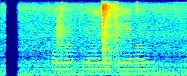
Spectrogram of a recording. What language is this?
Nepali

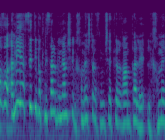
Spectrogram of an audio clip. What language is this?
Hebrew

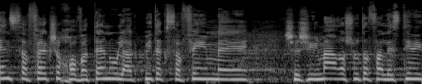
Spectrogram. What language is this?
Hebrew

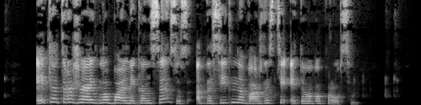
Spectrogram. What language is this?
Russian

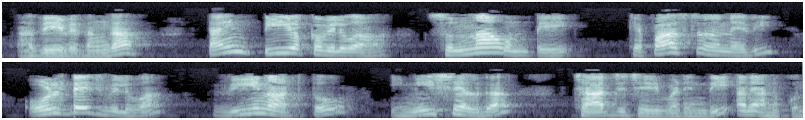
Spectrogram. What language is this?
Telugu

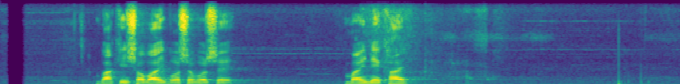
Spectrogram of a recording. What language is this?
Bangla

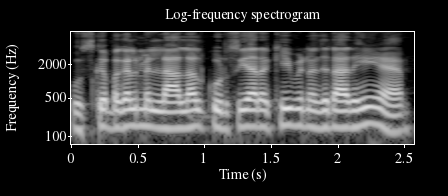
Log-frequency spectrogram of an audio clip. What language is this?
Hindi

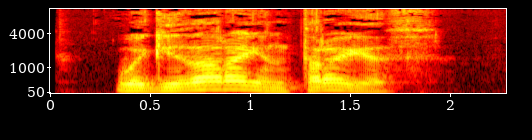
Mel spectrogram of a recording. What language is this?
Kabyle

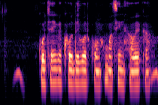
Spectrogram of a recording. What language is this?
Chhattisgarhi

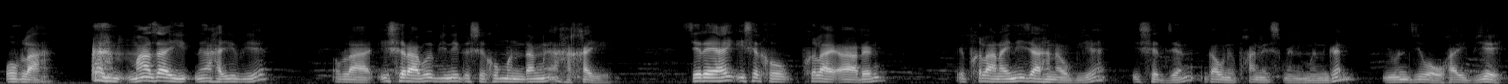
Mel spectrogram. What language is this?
Bodo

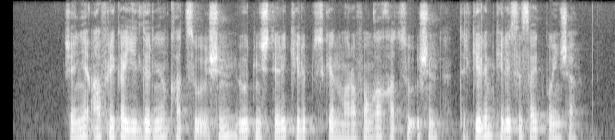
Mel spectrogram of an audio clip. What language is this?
Kazakh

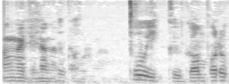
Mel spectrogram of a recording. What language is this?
Min Nan Chinese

